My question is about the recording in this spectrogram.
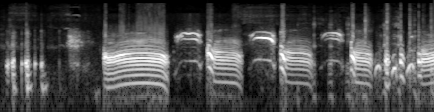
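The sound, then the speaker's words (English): A person imitates a donkey's bray, alternating long, low, throaty groans with short, high-pitched squeals in a repeated hee-haw rhythm, loud, after a brief bit of speech. “Okay, so I really, this is a really tricky one is the donkey. Can you do that?”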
